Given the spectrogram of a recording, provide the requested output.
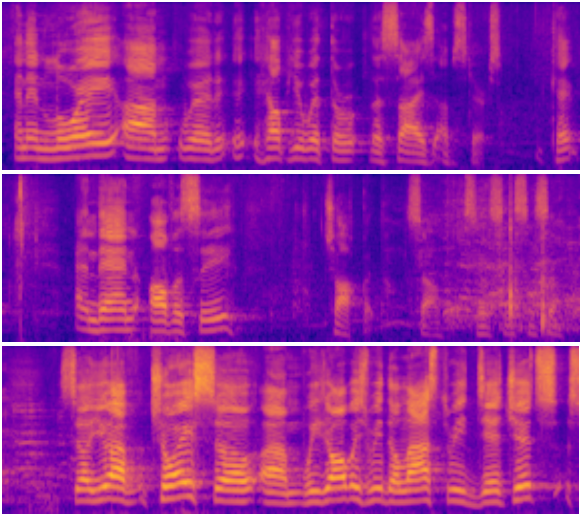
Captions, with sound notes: and then Lori would help you with the size upstairs, okay? And then, obviously, chocolate. (audience laughing) So you have choice. So we always read the last three digits.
